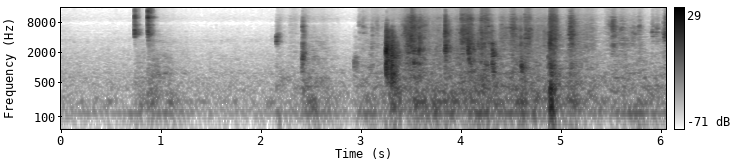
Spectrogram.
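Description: A collage on card being picked up and slid off a tabletop: a few light clicks, then about two seconds of paper and card scraping and rustling against the table, with a sharper click near the end.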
